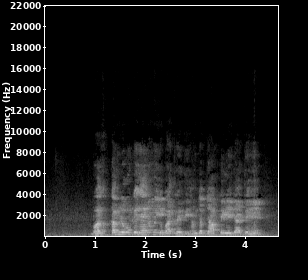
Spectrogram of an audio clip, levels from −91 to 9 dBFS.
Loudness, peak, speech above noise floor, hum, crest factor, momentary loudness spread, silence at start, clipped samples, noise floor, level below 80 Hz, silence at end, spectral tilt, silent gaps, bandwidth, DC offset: -22 LUFS; -6 dBFS; 27 dB; none; 18 dB; 6 LU; 0.9 s; under 0.1%; -49 dBFS; -54 dBFS; 0.25 s; -6 dB/octave; none; 9 kHz; under 0.1%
